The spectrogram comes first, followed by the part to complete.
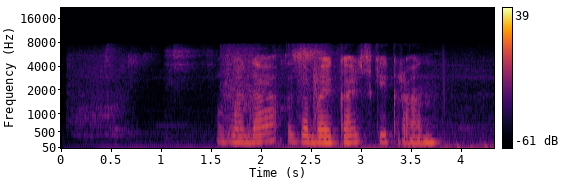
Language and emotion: Russian, neutral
